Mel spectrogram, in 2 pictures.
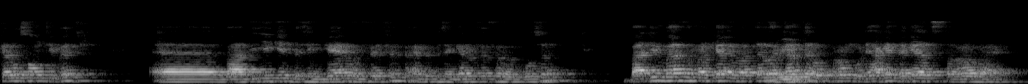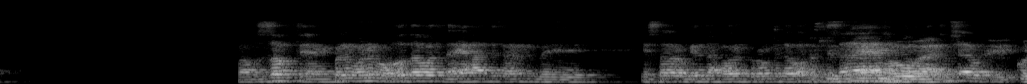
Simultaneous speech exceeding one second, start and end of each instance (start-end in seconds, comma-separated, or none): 18.4-19.7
